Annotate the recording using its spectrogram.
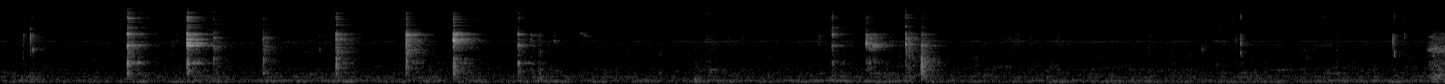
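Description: Metal spoons clinking and scraping against ceramic bowls and plates while food is served and eaten: a run of sharp clinks in the first five seconds, then another cluster around eight to nine seconds in.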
